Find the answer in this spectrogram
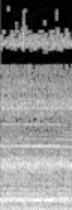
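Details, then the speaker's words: Prototype blower-driven ventilator running closed-loop pressure-controlled ventilation (PCV) into a test lung, software controlling PIP, plateau pressure, PEEP, rate and I/E ratio: steady whooshing hiss of the blower delivering breaths. "a controller which then calculates a command to the blower which is our pressure source for driving the ventilation here into this test lung"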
